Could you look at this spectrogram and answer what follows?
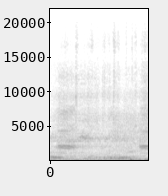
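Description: Pigeons kept for sale coo softly in a brief, faint murmur against a low background hum.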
